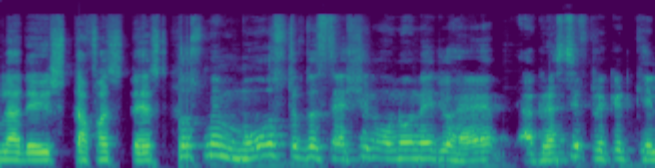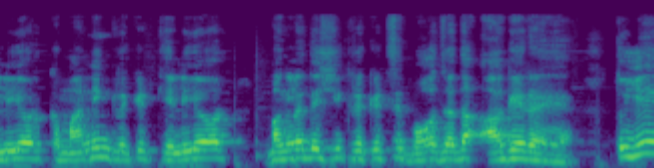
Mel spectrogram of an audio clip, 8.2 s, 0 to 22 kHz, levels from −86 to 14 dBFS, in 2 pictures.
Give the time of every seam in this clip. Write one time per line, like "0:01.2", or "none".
0:01.0

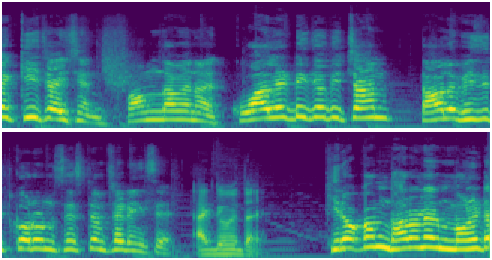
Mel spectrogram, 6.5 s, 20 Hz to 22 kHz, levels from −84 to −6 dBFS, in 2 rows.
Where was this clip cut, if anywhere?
none

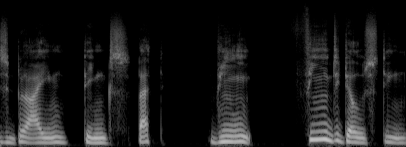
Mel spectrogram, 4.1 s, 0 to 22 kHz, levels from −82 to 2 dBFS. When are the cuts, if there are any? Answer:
0:01.2

